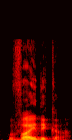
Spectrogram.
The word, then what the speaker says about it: Vedika: the Sun script transliteration it's actually the proper pronunciation of the term that we often say Vedic likes in Vedic literature it's actually pronounced as Vedika a Vedika anything that's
